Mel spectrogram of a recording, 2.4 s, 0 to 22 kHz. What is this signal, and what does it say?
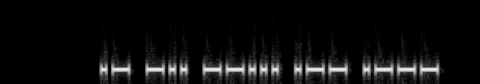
Morse code, heard as a keyed tone, about 41 wpm, 700 Hz. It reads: AD7WJ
